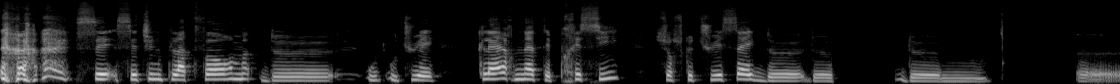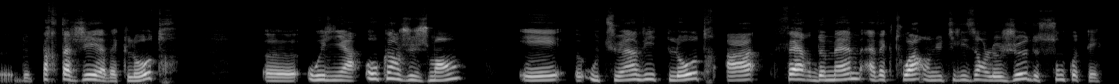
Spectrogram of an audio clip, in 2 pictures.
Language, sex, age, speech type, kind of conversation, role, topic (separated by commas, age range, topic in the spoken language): French, female, 50-54, conversation, podcast, host, Comment utilises-tu le « je » pour t’exprimer ?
